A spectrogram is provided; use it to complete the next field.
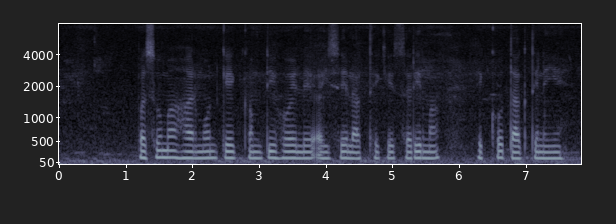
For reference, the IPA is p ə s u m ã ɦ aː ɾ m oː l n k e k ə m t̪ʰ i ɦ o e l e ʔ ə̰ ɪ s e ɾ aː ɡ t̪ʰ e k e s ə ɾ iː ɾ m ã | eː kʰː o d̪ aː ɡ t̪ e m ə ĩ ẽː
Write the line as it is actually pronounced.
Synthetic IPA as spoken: p ə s u m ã ɦ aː ɾ m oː n k e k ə m t̪ i ɦ o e l e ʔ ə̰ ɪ s e l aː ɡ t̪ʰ e k e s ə ɾ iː ɾ m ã | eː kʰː o t̪ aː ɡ t̪ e n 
